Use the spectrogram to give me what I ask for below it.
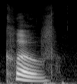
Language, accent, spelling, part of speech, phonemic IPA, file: English, US, clove, noun / verb, /kloʊv/, En-us-clove.ogg
- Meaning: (noun) A very pungent aromatic spice, the unexpanded flower bud of the clove tree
